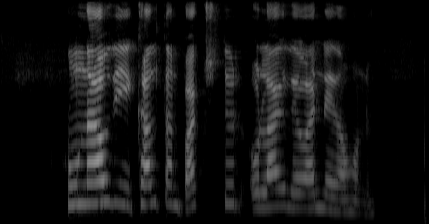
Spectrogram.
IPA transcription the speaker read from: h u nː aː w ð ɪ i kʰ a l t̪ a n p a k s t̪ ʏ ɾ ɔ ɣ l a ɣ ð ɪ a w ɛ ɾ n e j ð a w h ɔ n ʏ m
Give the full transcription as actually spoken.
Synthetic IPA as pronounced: h u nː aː w ð ɪ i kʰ a l t̪ a n p a k s t̪ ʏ ɾ ɔ ɣ l a ɣ ð ɪ a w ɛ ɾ n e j ð a w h ɔ n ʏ m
